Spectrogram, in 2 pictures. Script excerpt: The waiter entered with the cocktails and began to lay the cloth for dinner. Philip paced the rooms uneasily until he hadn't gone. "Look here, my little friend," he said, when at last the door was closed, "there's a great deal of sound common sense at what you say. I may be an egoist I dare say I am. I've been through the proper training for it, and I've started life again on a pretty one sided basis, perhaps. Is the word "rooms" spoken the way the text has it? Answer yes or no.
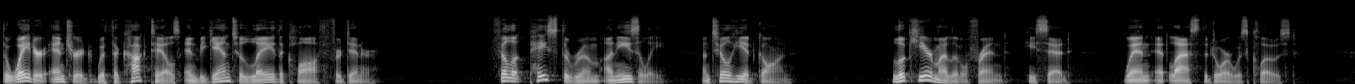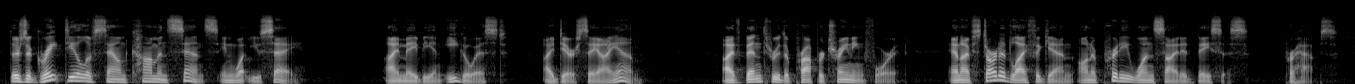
no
